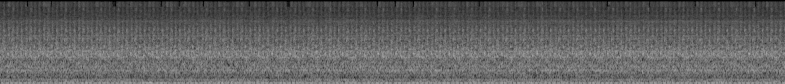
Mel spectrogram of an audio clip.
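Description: Even, steady idle with a light, regular valvetrain tick and no misses or knocks; engine settles and runs smoothly.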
